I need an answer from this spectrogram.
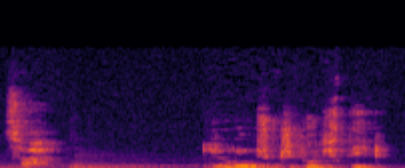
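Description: An actor with a Nigerian English accent playing a lawyer who speaks to his client in a measured, deferential way. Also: medium pitch, steady tone, fairly bright tone, roomy sound, soft background music, close to an everyday voice, low-quality recording. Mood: cautious. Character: cautious lawyer advising a powerful chief.

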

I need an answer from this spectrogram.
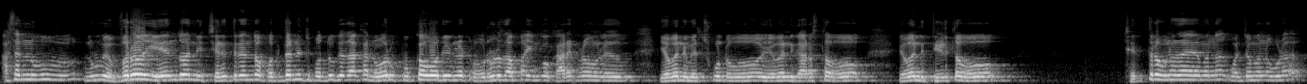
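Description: A man's voice: sits high, steady tone, brisk, dark tone, roomy sound. An older man with a Telangana Telugu accent, a politician answering interview questions in an angry, accusatory way, challenging a rival directly. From Telangana, India.

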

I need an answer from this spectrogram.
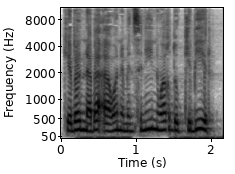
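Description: A woman's voice: medium pitch, steady tone, racing, warm tone, close to an everyday voice. A woman doing a chatty family man. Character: chatty family man making excuses for relatives.

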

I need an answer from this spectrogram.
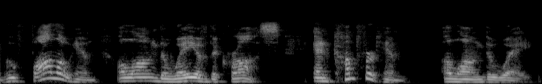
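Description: A middle-aged male author, guesting on a faith podcast, talks through early church history in a chatty, teacherly style full of asides. His voice sits fairly high and the recording is muffled. He's animated and explanatory, often saying "you know" and repeating himself.

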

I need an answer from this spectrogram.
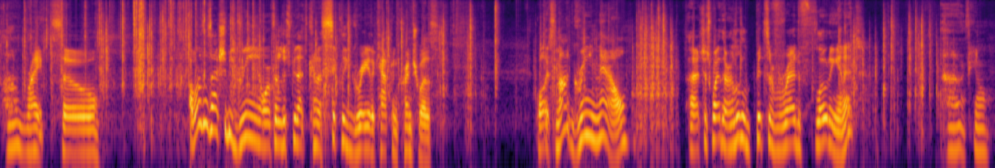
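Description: Speaking at a moderate pace with long pauses, a high-pitched, expressive man reviews a product casually and without a script, tossing in self-deprecating, wry remarks. He's the host of a food review show, seated at an indoor tabletop set, where crinkling packaging and clicks come through clearly.

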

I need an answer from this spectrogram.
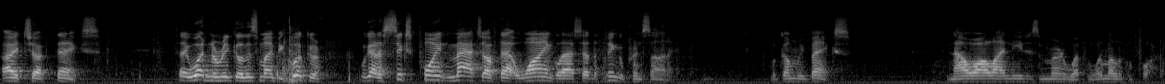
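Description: An actor playing a businesslike homicide detective in a TV crime drama. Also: male voice, fairly high pitch, a little fast, a bit bright, natural voice. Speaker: police detective. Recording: faint background noise.

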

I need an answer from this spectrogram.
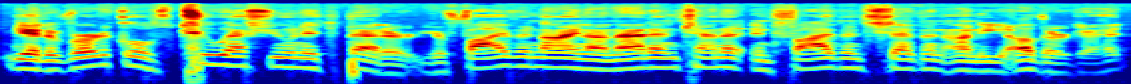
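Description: Working at a computer indoors, an American ham operator and livestream host makes casual contacts full of callsigns, radio phrases, and repetition. His medium-pitched voice moves at a quick pace through a studio mic connected to the PC, with background noise present.

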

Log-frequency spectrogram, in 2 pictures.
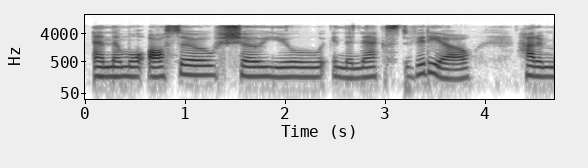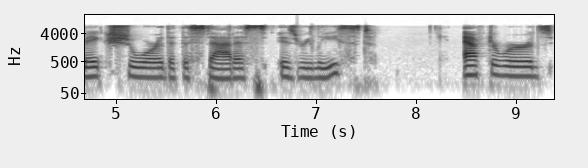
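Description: Woman, lowish voice, patient step-by-step tutorial narrator, close dry lo-fi voice-over. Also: no echo. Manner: steady, instructional, walks through steps. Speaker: software trainer. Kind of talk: screen-recorded software tutorial.

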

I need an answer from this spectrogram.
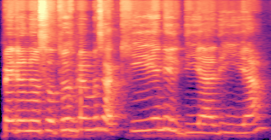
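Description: A woman's voice: high voice, moderate pace. Colombian woman host asking rambling questions. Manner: rambling questions, frequent tag questions. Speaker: interviewer, host. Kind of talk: interview questions.

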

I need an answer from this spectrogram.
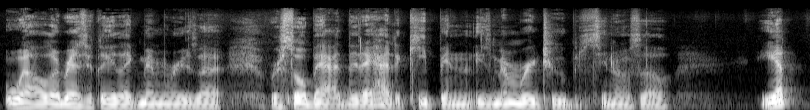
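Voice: mid-range voice, fairly even intonation, fairly quick, a little mellow, natural voice. Rick, a stammering mischievous grandpa scientist, voiced by a fan. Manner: stuttering, filler-heavy, sly teasing. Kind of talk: plush toy comedy skit.

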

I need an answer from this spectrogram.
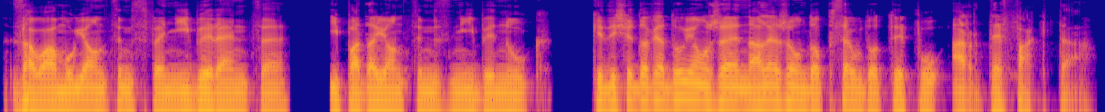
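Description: A booming, stentorian tentacled alien delegate, put on by a man reading an audiobook, orating with grand pomposity. He thunders out accusations in a deep, low register. It sounds like a lofty speech before an assembly. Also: a little mellow. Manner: pompous oratory, denouncing.

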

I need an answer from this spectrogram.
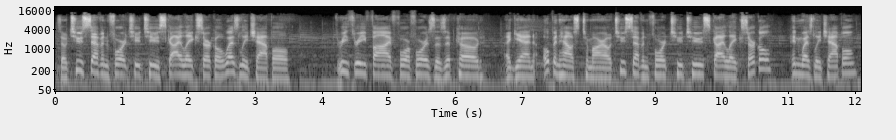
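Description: A man in his thirties hosting a local radio talk show in a small studio, speaking into a studio mic with quick, joking delivery. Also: a little high, fairly bright tone, faint music behind. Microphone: studio mic on boom arm.

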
